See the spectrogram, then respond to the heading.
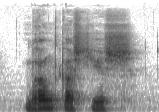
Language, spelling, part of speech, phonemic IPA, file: Dutch, brandkastjes, noun, /ˈbrɑntkɑʃəs/, Nl-brandkastjes.ogg
- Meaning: plural of brandkastje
